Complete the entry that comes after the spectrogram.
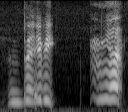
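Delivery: loud, high climactic crying out; ecstatic cries. Acted. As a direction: let it break into full-throated ecstasy.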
